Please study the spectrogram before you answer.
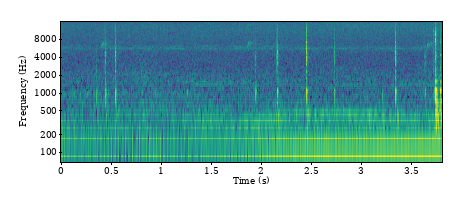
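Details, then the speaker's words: Yamaha Venture motorcycle after an all-day ride; faint, uneven creaks and clicks over a low hum as the front brake lever is squeezed; creaking front brake lever, cause unknown. "Except for the creaking in the front brake lever. Listen to it."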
